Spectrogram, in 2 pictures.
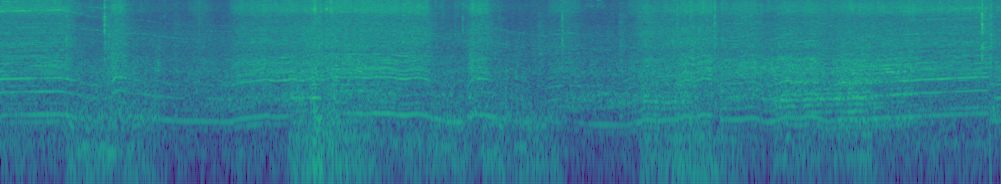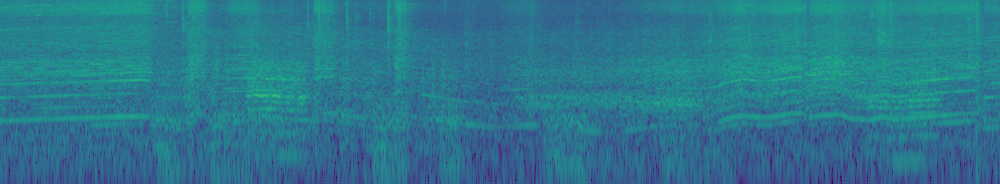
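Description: A race car engine in Assetto Corsa Evo, driven hard out of hairpin corners, revs and climbs through gears with rising and falling pitch, loud and close, with occasional tyre squeal.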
